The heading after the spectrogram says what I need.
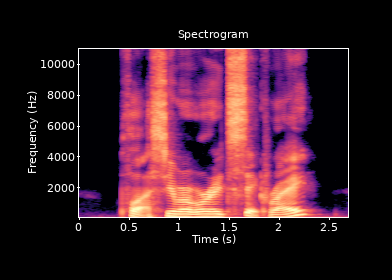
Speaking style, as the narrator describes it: Arthur smiled teasingly

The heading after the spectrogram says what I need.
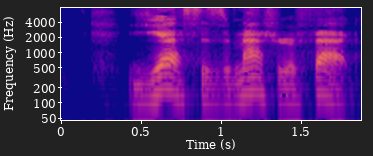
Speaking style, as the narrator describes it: I replied

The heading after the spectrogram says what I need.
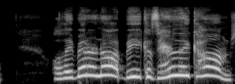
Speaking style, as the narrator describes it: shouted Ray

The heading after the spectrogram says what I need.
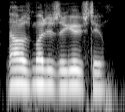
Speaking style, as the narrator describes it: said flatly

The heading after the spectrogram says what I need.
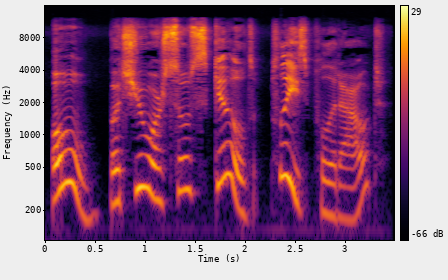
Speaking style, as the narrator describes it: groaned the donkey

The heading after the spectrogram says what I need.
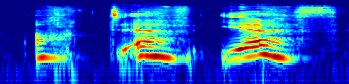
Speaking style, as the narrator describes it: she gasped between thrusts

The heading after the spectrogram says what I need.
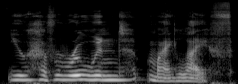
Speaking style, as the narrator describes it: said Roy bitterly

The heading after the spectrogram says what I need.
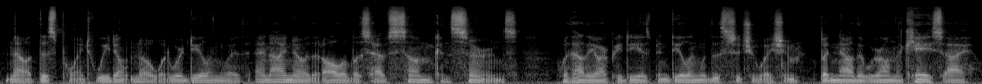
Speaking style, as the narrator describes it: The captain lowered his voice and continued

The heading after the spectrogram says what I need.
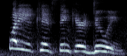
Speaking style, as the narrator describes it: the man growled

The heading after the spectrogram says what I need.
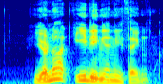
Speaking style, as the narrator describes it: said Marilla sharply

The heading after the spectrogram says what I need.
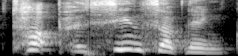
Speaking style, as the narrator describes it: cried one of the men

